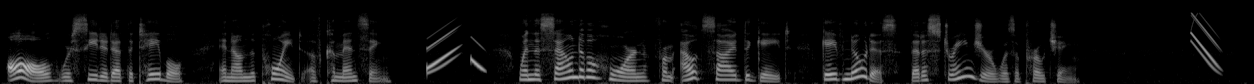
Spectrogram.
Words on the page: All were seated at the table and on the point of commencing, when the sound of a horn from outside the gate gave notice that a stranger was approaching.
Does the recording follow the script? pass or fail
pass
